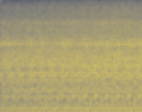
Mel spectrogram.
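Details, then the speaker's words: Cabover diesel "Kenny" after setting the injectors and valves, warmed up with the smoke cleared, before a drive: a steady, even low rumble at idle with no knocks or misses; a normal, healthy idle. "Sounds good too. It might be time to take her for a rip."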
